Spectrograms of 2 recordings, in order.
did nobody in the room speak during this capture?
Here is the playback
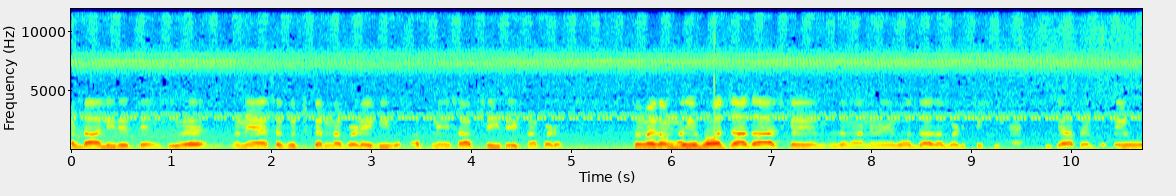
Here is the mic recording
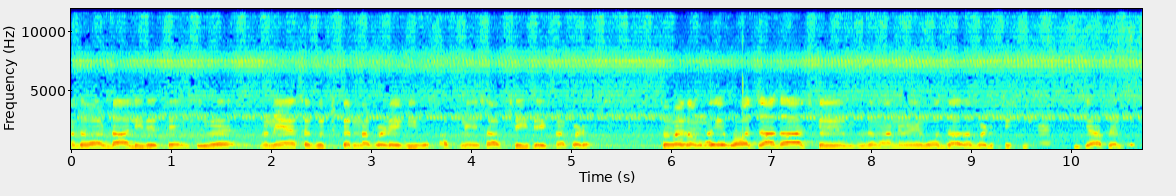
Yes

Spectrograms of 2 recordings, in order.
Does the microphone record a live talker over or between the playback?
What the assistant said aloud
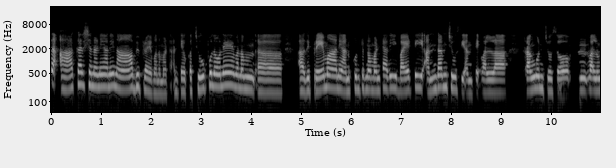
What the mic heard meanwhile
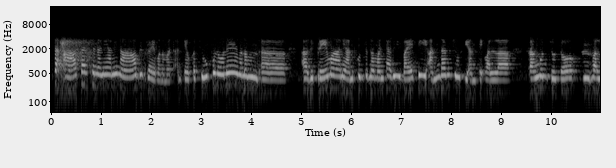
No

